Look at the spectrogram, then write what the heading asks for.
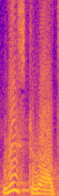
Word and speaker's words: wristwatch: R is here in the beginning, not W, not wrinkle. Like we say wristwatch, W-R-I-S-T.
